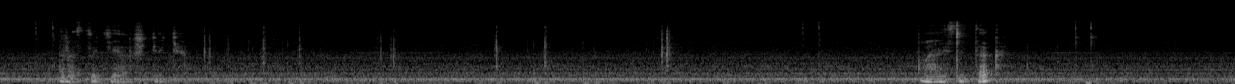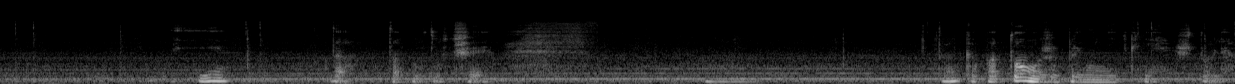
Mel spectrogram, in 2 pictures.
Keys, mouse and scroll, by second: 0.1 click, 1.9 ctrl+z, 2.3 ctrl+z, 7.8 click, 10.5 right click, 14.6 click, 15.9-16.2 scroll up 2, 16.5 scroll down 2, 23.5 click, 24.5-24.7 drag.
